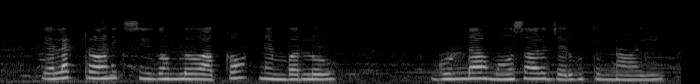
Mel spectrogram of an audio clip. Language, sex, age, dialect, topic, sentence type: Telugu, male, 36-40, Southern, banking, statement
